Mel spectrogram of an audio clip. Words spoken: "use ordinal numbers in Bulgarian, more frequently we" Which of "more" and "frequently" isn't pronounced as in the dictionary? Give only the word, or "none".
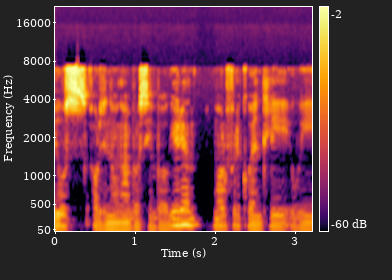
none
